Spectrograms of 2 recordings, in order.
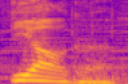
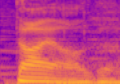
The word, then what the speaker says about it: Dialga: It's Dialga, not Dialga, sorry.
